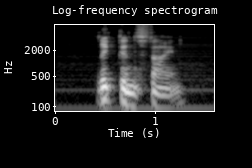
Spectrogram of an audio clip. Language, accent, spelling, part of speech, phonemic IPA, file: English, US, Liechtenstein, proper noun / adjective, /ˈlɪk.tən.staɪn/, En-us-Liechtenstein.ogg
- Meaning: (proper noun) A microstate in Central Europe. Official name: Principality of Liechtenstein. Capital: Vaduz; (adjective) Of or relating to Liechtenstein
